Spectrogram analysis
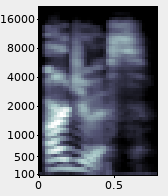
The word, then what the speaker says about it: arduous: Okay, number 4, arduous. A-R-D-U-O-U-S, pronunciation. Stress on the first syllable.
